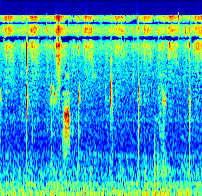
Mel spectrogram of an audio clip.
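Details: Indoors, a domestic cat keeps grooming its owner, licking with a rough, painful tongue. Crisp scraping licks and wet smacking ticks come every half second or so above a low steady hum.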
